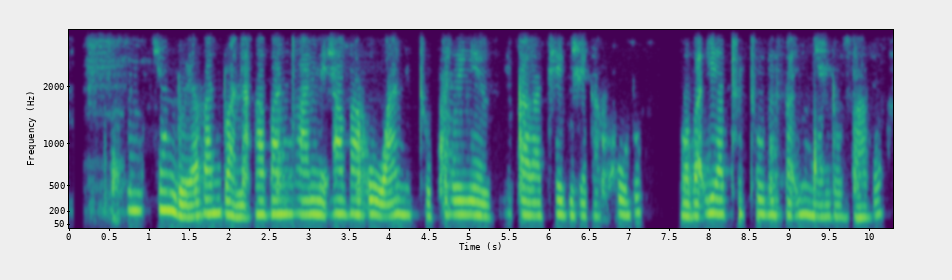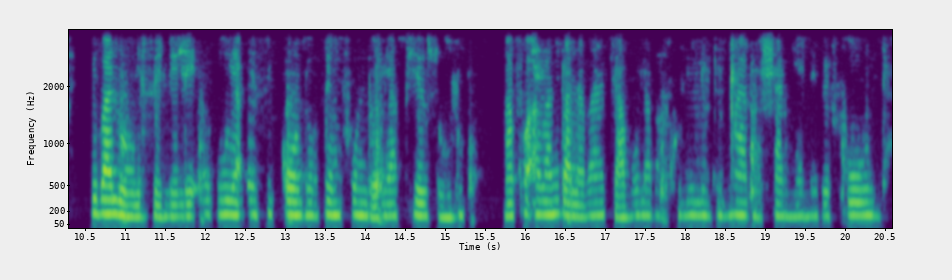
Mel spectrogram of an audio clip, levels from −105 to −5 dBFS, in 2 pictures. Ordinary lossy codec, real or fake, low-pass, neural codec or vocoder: Opus, 64 kbps; real; 3.6 kHz; none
